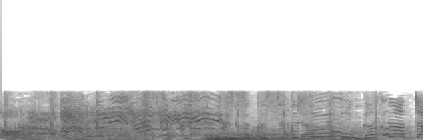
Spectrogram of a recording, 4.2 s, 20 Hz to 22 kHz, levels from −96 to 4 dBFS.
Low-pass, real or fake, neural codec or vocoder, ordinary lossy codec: none; real; none; none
